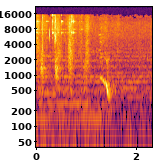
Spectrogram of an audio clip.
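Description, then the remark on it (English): A dog lets out one short, high whimper that slides downward in pitch against a quiet background hum with no talking. “How do you know my dog's name?”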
